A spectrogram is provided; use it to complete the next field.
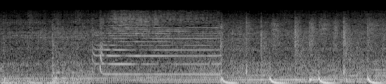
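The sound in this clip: Race car engine on a drag run with a makeshift repaired drive shaft, eased off rather than at full throttle: a steady harmonic drone, then four quick revs that each sweep downward in pitch.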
